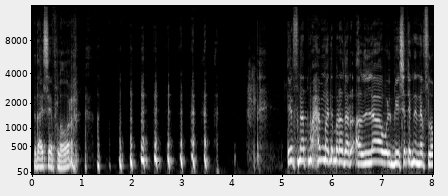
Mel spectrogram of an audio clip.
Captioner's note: Ketawa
